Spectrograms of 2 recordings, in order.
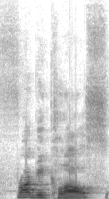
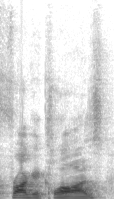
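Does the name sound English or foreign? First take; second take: foreign; English. First: The name is said with a non-English pronunciation. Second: The name is said with an English pronunciation.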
